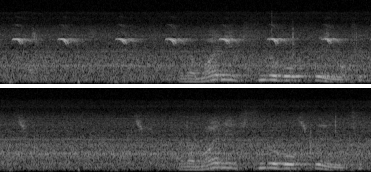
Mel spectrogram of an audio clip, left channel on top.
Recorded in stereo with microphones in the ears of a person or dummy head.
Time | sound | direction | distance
1.8 | a man speaking | 5° right (ahead or behind) | 0.9 m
